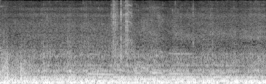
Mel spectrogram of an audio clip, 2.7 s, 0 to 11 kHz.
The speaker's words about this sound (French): c'est cette M1 que l'on voit aussi à côté de la Porsche. Vous l'entendez, cette BMW M1 formidable.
